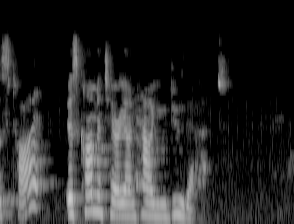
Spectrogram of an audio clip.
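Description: A woman speaks calmly through a microphone.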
